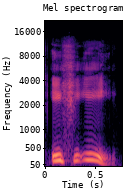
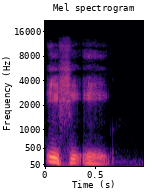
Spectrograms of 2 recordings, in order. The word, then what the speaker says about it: Ishii: It's Ishii. I asked that exact question in Long Beach. It's not Ishii. That's what I was told. By guess who? Ishii.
